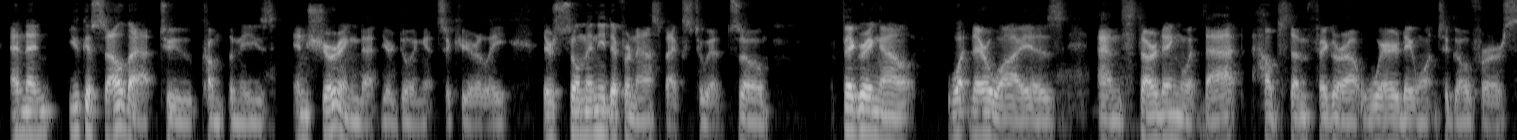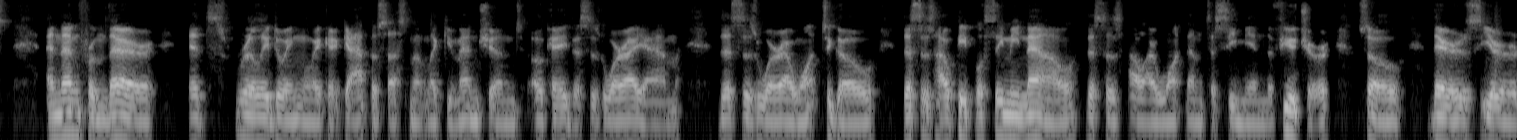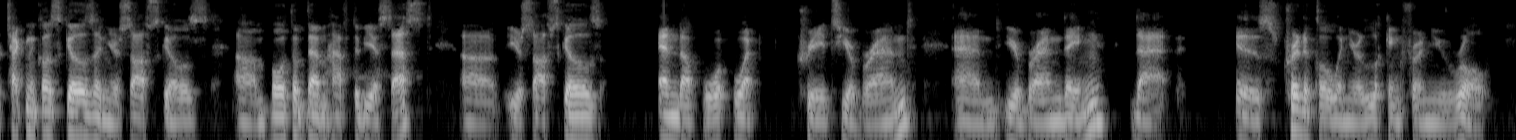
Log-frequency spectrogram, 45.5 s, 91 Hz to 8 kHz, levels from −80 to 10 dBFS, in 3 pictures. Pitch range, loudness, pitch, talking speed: 85-100 Hz, -23 LUFS, 90 Hz, 170 wpm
